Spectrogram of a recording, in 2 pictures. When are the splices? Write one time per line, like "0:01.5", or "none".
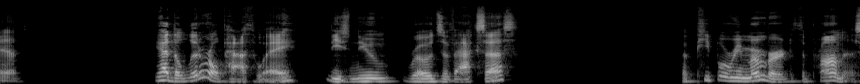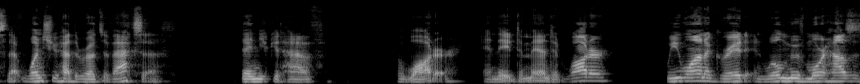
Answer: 0:15.0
